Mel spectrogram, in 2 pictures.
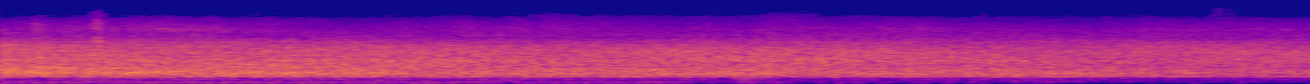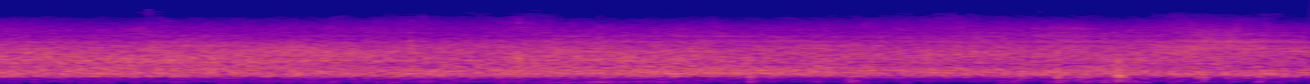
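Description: Jet engines of an IndiGo Airbus airliner rolling out after landing: a steady rushing noise that slowly fades as the aircraft slows.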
